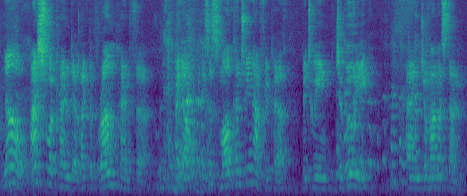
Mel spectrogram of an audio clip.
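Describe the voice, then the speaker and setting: A young man with a British accent doing a stand-up comedy set in a club with a live audience, delivering dry, self-deprecating punchlines with quick asides. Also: fairly high pitch, over a noisy crowd. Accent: British English. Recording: echoey club, distant mic, audience noise. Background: audience laughter.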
